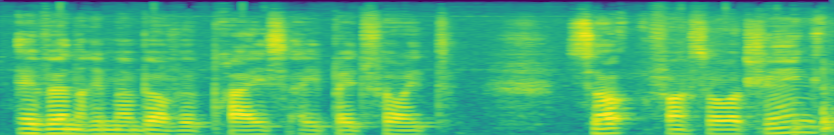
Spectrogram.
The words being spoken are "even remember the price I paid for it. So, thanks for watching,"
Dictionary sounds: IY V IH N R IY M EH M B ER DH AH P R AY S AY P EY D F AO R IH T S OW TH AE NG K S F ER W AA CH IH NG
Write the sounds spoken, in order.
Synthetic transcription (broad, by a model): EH V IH N R IY M EH M B ER DH AH P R AY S AY P EY D F AO R IH T S OW F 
